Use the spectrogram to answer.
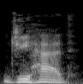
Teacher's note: we have a feta on the ha followed by the alif and that gives the elongation of the a sound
